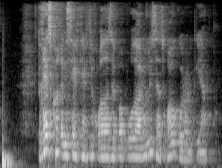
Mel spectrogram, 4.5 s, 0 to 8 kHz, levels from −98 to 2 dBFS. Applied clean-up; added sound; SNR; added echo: none; Bass drum; 5 dB; reverberation time 0.5 s.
